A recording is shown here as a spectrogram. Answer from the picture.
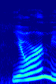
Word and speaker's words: Jorm: Yorm, your name got cooler. It is normally spelled Jorm, but because in the English. Old Norse, the J was always pronounced as Y.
